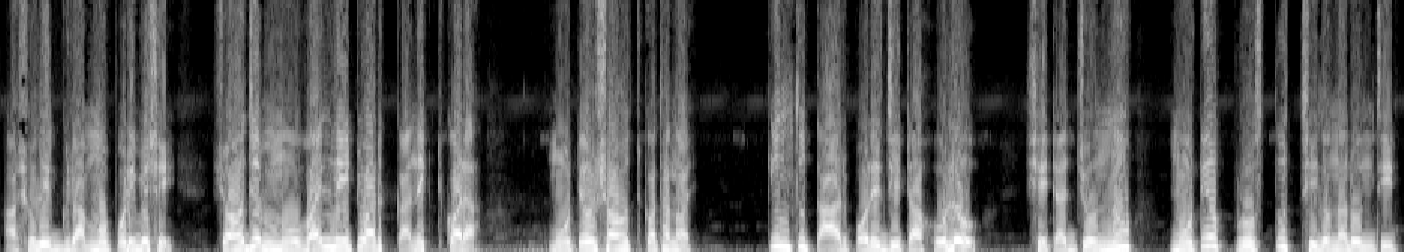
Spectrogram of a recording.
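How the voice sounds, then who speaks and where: A man narrating a scripted horror story in a measured, dramatic storytelling manner. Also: a little high, animated, a little mellow, clear, resonant tone, no room sound.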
